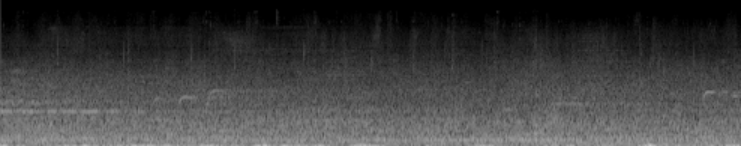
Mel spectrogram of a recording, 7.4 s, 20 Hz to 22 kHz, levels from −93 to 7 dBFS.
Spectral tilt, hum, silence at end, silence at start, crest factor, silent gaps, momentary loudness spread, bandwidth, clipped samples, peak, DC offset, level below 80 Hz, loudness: -7.5 dB/octave; none; 0 s; 0 s; 18 dB; none; 2 LU; 8.2 kHz; under 0.1%; -10 dBFS; under 0.1%; -34 dBFS; -35 LUFS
